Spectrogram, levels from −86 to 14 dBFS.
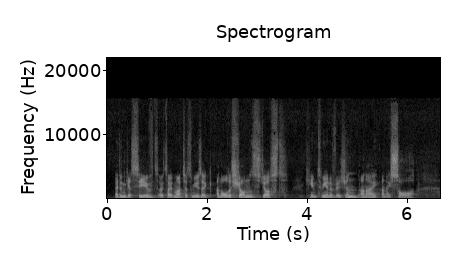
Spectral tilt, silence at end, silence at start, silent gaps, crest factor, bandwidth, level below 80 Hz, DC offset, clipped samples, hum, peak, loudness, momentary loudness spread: -3.5 dB/octave; 0 s; 0.15 s; none; 22 dB; 16 kHz; -54 dBFS; under 0.1%; under 0.1%; none; -8 dBFS; -29 LUFS; 9 LU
